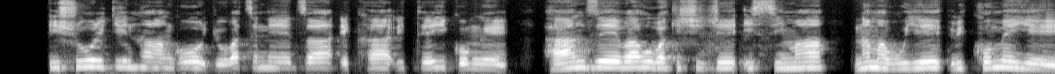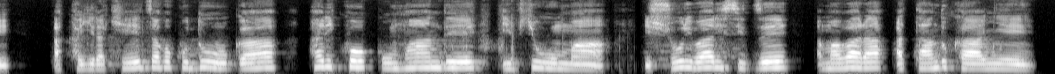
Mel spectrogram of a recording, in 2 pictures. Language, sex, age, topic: Rundi, male, 36-49, education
